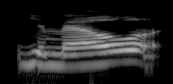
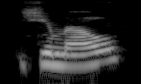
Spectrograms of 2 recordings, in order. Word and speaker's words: Jamel: Totally, because like Yamel, and it's such a hard habit to break, but it's Jamel.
